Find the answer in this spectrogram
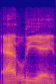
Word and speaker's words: atelier: It's atelier. Okay, atelier. The R is silent.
